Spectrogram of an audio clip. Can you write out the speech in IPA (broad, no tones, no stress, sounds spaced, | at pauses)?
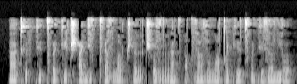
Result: a kʼ ɪ f kʲ u kʼ ə kʲ ɵ t͡ʃʼ a ɡʲ ə z tʼ ɪ z ðˤ ɪ w t͡ʃʼ ə r t͡ʃʼ o z r a t͡sʼ a tˤ z ɪ w z ʏ ðˤ ɛ tˤ u kʲ u t͡sʼ ɤ kʲ o z ɤ z j ɤ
